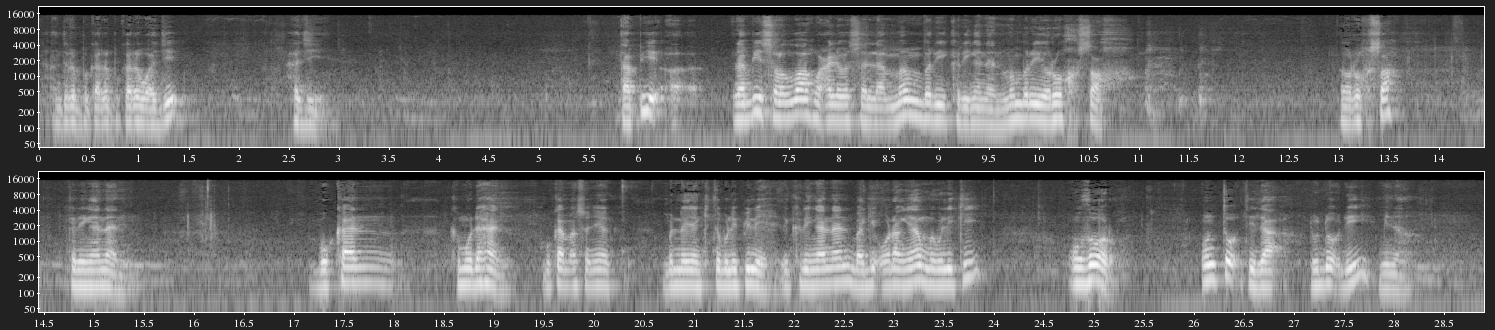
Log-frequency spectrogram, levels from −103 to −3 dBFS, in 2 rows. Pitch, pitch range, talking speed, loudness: 140 Hz, 130-155 Hz, 75 wpm, -18 LUFS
